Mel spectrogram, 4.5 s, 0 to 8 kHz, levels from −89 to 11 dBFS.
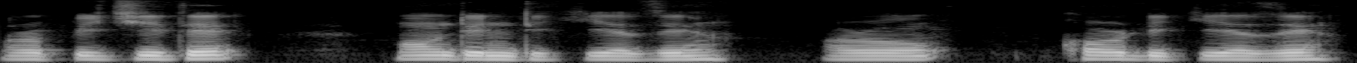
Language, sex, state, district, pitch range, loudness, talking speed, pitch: Nagamese, male, Nagaland, Kohima, 115-130 Hz, -17 LUFS, 105 wpm, 120 Hz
